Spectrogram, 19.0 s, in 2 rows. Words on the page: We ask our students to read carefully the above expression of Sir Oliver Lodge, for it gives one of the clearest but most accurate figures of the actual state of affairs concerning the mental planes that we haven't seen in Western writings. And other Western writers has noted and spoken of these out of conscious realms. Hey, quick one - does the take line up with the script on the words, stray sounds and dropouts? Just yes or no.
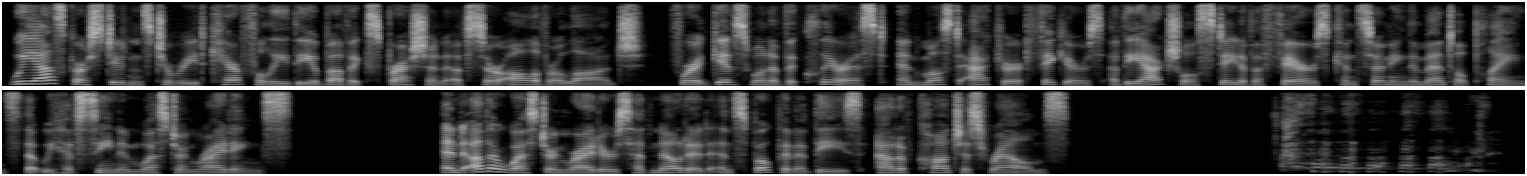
no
